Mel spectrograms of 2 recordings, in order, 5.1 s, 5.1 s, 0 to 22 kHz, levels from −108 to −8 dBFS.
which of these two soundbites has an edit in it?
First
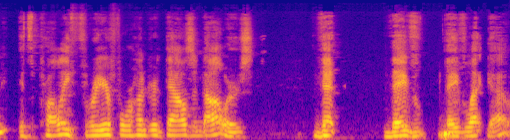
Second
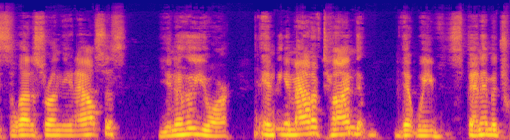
second; 1 cut; at 2.6 s

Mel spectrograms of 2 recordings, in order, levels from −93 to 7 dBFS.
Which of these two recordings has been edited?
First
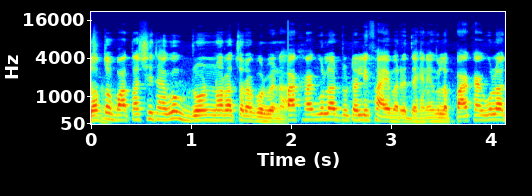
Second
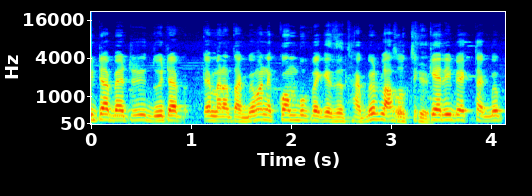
first; 1 cut; at 1.9 s

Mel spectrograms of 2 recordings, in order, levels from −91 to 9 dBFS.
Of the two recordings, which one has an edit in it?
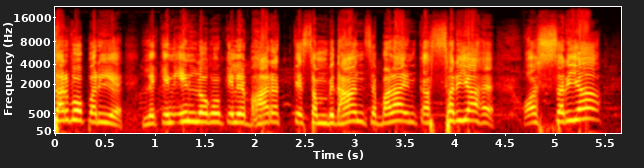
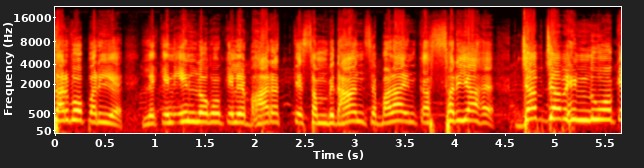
second; 1 cut; at 4.5 s

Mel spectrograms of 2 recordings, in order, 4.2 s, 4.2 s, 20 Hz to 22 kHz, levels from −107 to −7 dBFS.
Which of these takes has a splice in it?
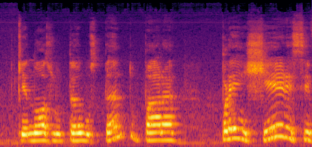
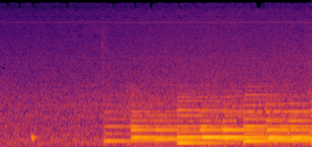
second; 1 cut; at 1.7 s

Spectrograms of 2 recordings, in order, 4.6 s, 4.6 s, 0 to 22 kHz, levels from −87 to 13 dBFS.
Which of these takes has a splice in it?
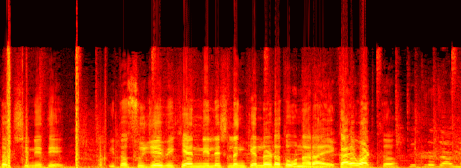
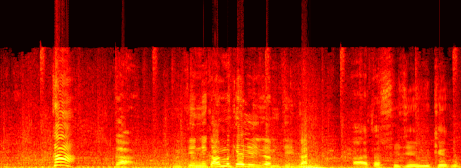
second; 1 cut; at 3.1 s

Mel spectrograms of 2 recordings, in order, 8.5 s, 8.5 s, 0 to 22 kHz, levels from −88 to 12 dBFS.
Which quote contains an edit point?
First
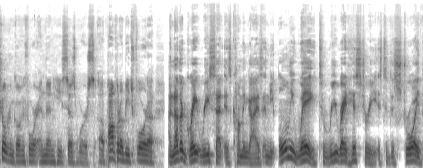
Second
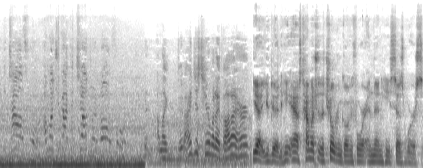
first; 1 cut; at 3.2 s

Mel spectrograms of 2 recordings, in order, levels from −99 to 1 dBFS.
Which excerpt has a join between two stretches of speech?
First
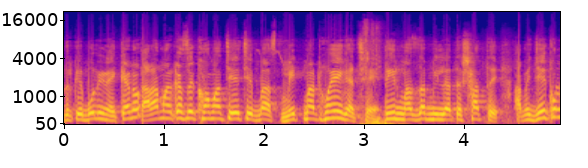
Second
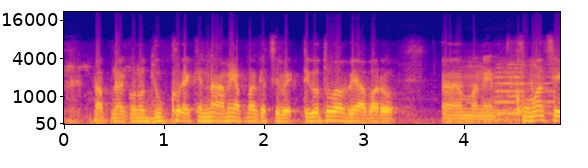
first; 2 cuts; at 2.1 s, 3.2 s

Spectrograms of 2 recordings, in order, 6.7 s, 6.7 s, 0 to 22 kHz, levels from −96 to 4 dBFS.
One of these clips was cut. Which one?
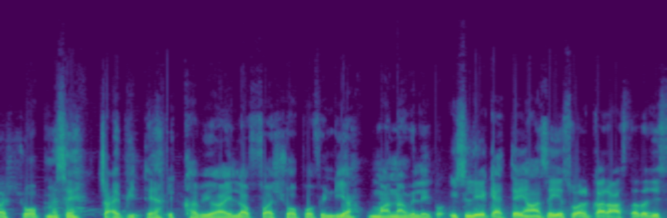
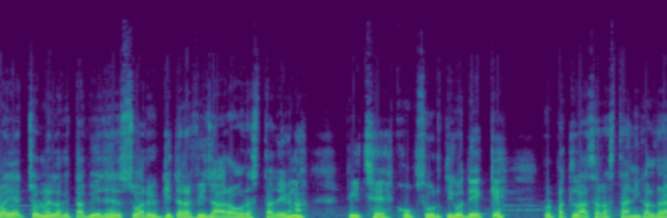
first; 2 cuts; at 1.7 s, 4.4 s

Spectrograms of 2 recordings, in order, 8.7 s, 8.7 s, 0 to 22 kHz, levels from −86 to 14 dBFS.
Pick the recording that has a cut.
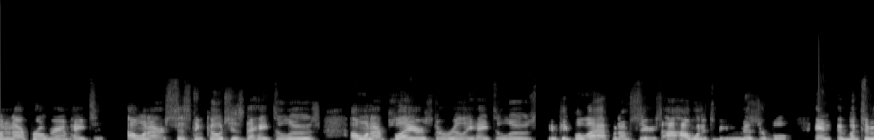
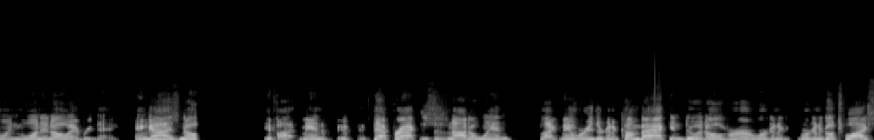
first; 1 cut; at 5.4 s

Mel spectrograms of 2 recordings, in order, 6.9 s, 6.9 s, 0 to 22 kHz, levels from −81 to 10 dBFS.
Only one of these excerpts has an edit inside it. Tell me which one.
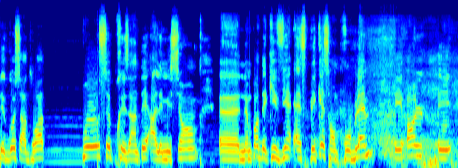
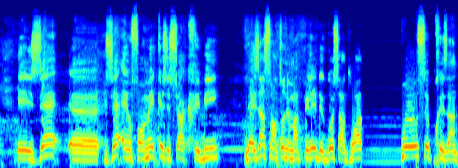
first; 1 cut; at 4.4 s

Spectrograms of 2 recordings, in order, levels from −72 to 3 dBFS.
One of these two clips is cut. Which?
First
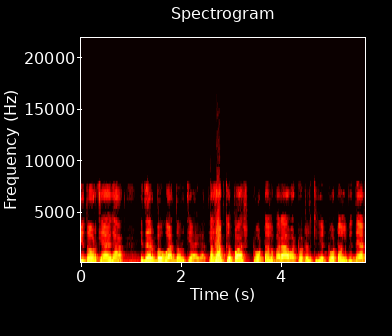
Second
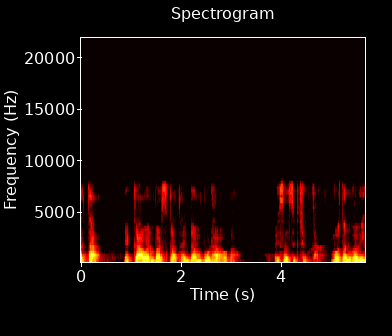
first; 1 cut; at 2.6 s

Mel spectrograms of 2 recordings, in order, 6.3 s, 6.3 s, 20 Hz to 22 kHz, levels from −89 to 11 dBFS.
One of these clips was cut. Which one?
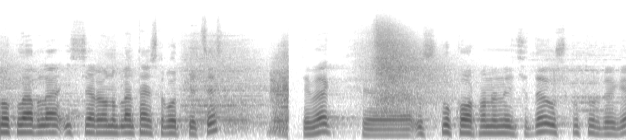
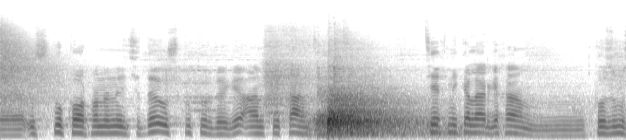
first; 1 cut; at 2.9 s

